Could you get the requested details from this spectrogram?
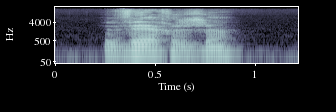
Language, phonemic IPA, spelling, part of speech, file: French, /vɛʁʒ/, verge, noun, LL-Q150 (fra)-verge.wav
- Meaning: 1. rod 2. penis (male sexual organ) 3. yard (three feet)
